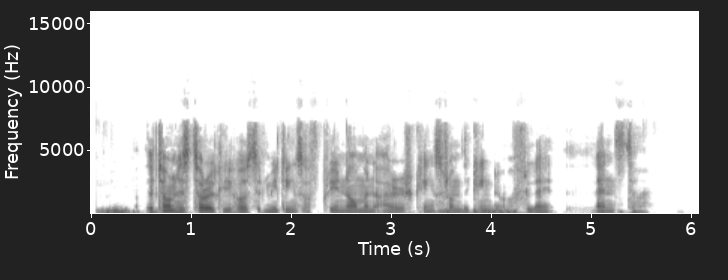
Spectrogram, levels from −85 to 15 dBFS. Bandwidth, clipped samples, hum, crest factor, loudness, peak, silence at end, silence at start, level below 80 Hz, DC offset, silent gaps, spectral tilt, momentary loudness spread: 9.4 kHz; under 0.1%; none; 24 dB; -26 LUFS; -2 dBFS; 0.5 s; 0.05 s; -54 dBFS; under 0.1%; none; -3.5 dB/octave; 11 LU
